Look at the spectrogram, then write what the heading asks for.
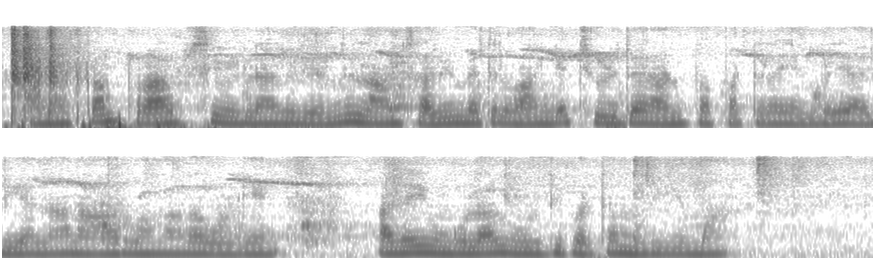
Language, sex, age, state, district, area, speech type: Tamil, female, 60+, Tamil Nadu, Krishnagiri, rural, read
